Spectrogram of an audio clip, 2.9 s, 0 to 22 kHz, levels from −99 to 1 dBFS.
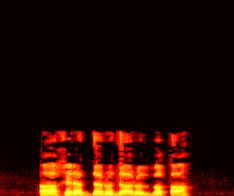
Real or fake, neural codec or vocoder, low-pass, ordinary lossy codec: real; none; 7.2 kHz; MP3, 32 kbps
